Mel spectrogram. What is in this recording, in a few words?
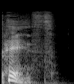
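"pith", British English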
